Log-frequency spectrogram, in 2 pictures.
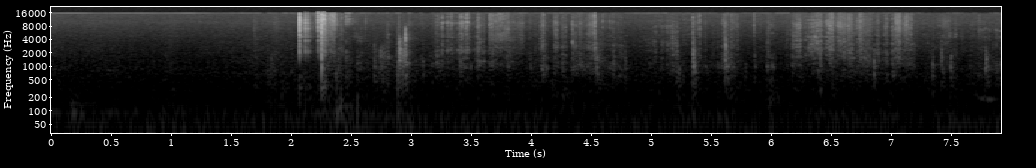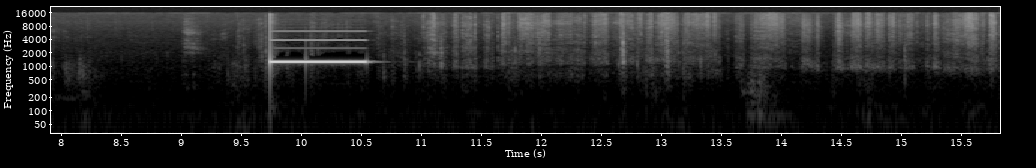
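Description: Faint paper rustling as a sheet is handled, with a sharp click about two seconds in. Near ten seconds in, a single electronic beep sounds steadily for just under a second: the game's timing signal during the discussion minute.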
